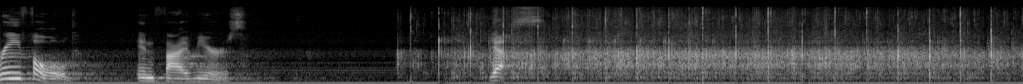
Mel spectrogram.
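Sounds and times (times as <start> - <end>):
speech: 0.0 - 2.5, 4.9 - 5.3
audience applause: 4.0 - 10.2.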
